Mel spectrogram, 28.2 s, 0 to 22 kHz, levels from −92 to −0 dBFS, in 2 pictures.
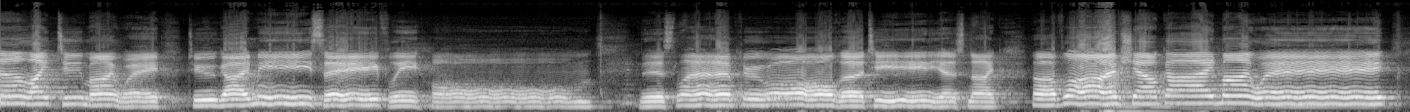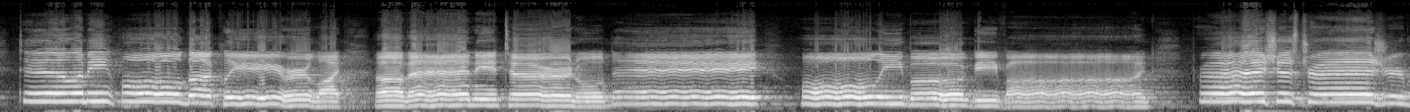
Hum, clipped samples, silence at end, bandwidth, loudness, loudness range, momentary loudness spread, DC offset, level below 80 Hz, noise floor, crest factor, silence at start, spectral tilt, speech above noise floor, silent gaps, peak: none; under 0.1%; 0 s; 12.5 kHz; -11 LUFS; 4 LU; 9 LU; under 0.1%; -60 dBFS; -35 dBFS; 12 dB; 0 s; -5 dB/octave; 24 dB; none; 0 dBFS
